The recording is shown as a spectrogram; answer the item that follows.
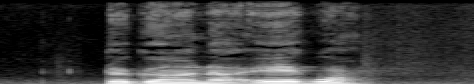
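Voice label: "dagvna equa", Cherokee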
